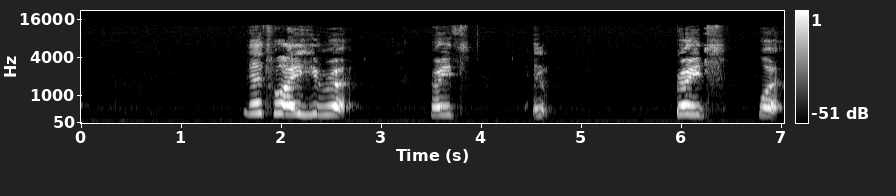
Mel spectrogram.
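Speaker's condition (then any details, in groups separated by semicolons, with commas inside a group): Quadriplegic cerebral palsy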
